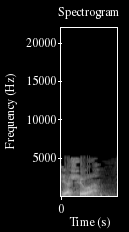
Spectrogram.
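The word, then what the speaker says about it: Yeshua (ישוע): In Hebrew, the name is pronounced Yeshua.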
